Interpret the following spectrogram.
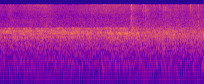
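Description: Steady, even background noise with no distinct events: room tone between words.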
